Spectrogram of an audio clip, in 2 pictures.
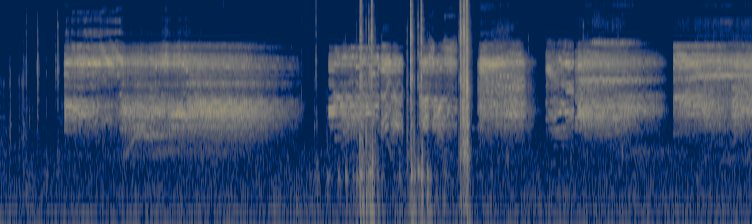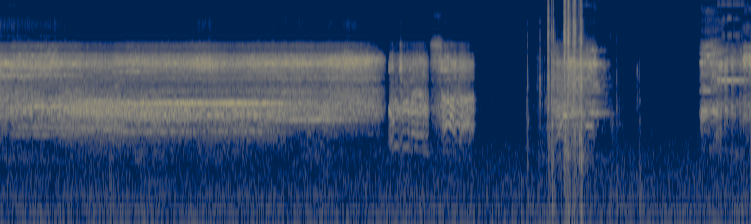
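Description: Electronic sound effects and music from a DX Ultra Z Riser toy's small speaker, playing the Dyna and Cosmos Ultra Medal sequence in several bursts with short gaps, the longest lasting about ten seconds. Sharp plastic clicks of the toy being worked come a few times around eight seconds in.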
